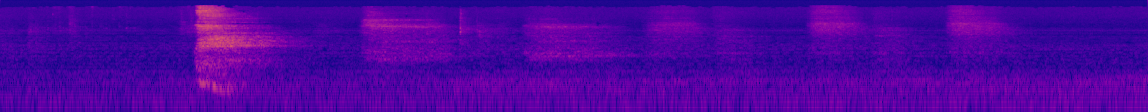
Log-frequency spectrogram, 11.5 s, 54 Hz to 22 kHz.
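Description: A lifter's loud, falling grunt of effort about two seconds in as he drives a 120 kg back squat up out of the bottom, followed by about five heavy breaths while he stands under the bar.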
